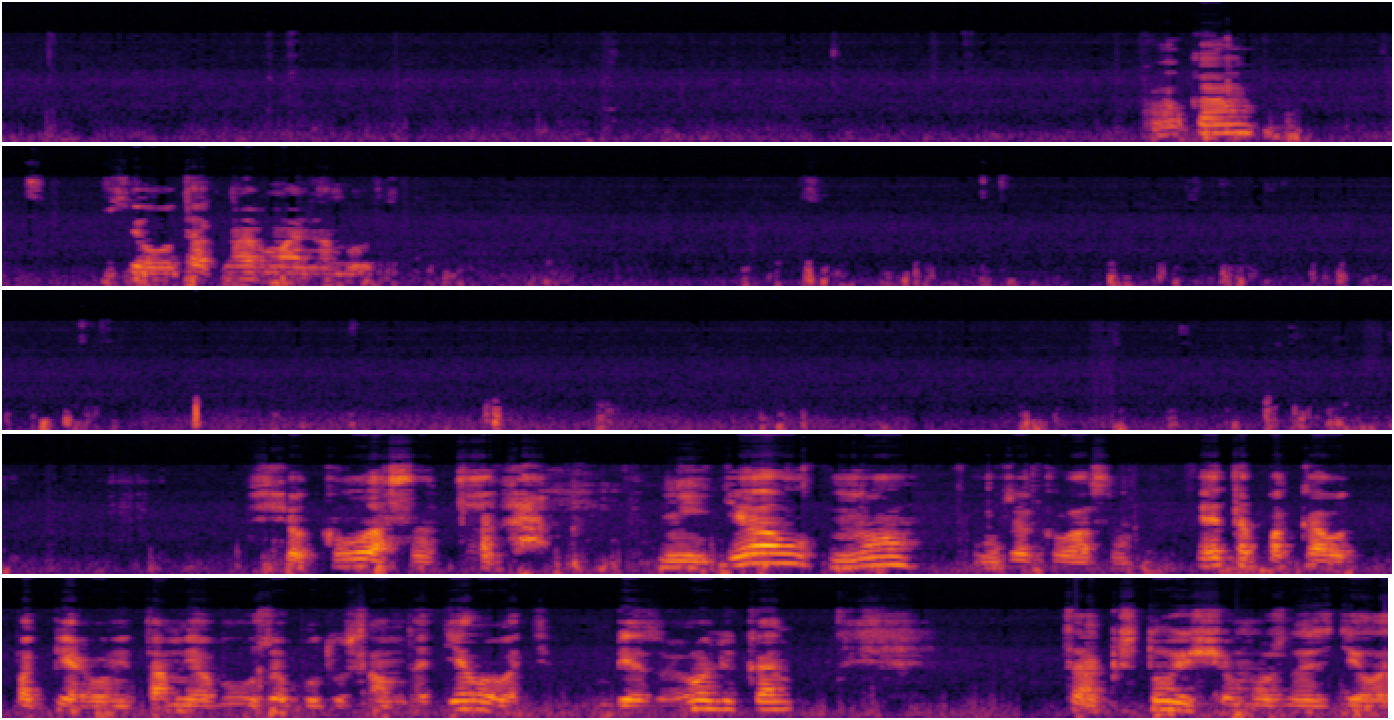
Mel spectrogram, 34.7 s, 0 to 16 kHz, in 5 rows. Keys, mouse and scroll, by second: 2.1 click, 3.6 g, 5.7 click, 6.1 space, 9.9-10.5 scroll down 3, 12.0 click, 14.3 click, 21.1 space, 21.9-23.5 scroll down 4, 23.5 KP_1, 24.9 shift+middle click.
